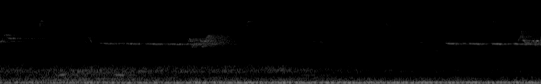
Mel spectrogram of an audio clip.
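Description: Small birds chirping in short, high calls, several in quick succession and then again about every second, over a steady low rumble.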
